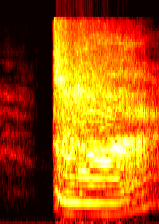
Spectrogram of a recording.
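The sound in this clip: A fart sound: one loud, buzzy, drawn-out blast that starts abruptly and holds a steady tone for about a second before easing off. No voices.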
